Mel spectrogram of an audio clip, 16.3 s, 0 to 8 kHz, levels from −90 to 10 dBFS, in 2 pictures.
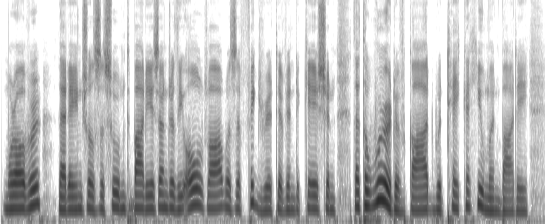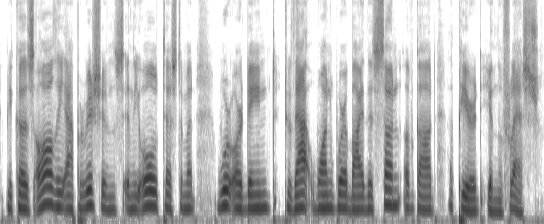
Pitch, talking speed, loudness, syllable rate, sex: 135 Hz, 165 wpm, -20 LUFS, 5.2 syllables/s, male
